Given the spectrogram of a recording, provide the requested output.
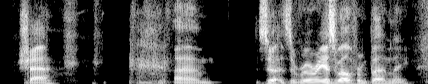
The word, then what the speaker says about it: Chair: I refuse to call him Chair, which is how it's spelt. I'm assuming it's not Chair. I'm assuming it's Cher.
